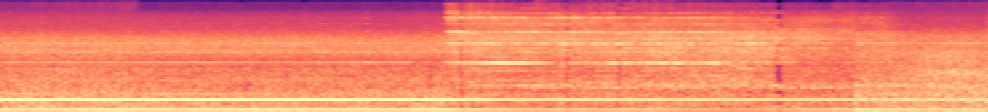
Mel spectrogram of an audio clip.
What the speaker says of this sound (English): Using a crosscut sled, I'll square up one end and then cut to a final length.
